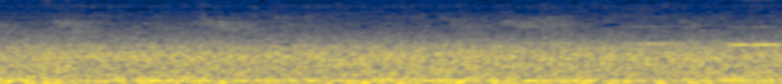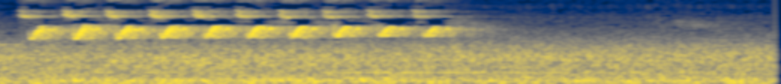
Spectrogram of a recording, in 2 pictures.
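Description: A common nightingale gives a short, thin whistle and then a fast trill of about a dozen bright, high notes lasting under two seconds, over a steady low rumble.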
